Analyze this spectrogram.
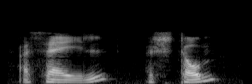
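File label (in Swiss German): "seidel", Bas Rhin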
